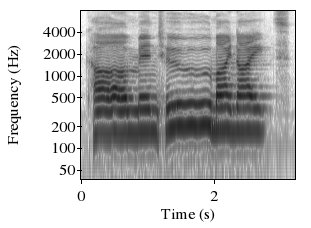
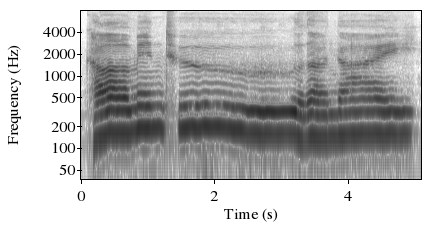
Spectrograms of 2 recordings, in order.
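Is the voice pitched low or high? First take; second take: high; low. First: The voice is pitched higher. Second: The voice is pitched low.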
